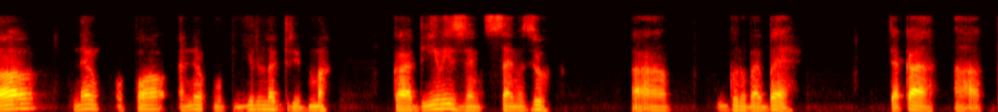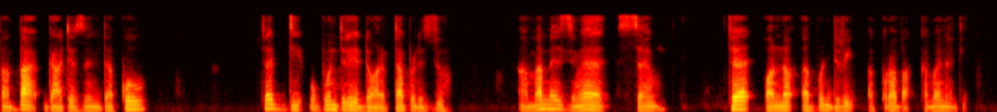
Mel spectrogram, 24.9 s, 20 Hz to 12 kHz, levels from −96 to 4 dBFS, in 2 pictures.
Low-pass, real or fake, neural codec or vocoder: 7.2 kHz; fake; codec, 16 kHz, 1.1 kbps, Voila-Tokenizer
